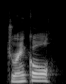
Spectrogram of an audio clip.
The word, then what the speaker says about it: Drinkle: Drinkle? Is that how you say his name? – Yes, that sounds right.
